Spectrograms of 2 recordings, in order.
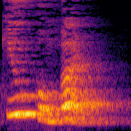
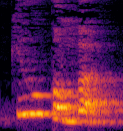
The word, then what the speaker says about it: cucumber: Kyu-kum-ber, Kyu-kum-ber, Kyu-kum-ber।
